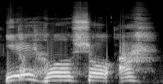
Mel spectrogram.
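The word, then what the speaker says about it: יהושע: Nah, kalimat pelafalan Yosua itu adalah Yehoshoah, ya, atau Yehoshoah.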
